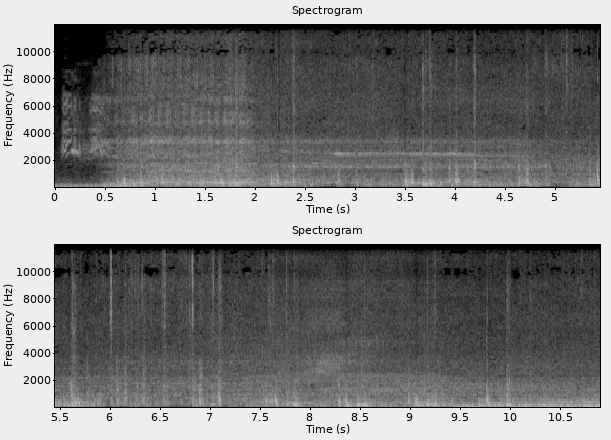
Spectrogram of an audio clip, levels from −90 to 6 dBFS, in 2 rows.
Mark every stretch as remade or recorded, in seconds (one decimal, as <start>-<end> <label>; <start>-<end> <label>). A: 0.0-7.6 recorded; 7.6-9.3 remade; 9.3-10.9 recorded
